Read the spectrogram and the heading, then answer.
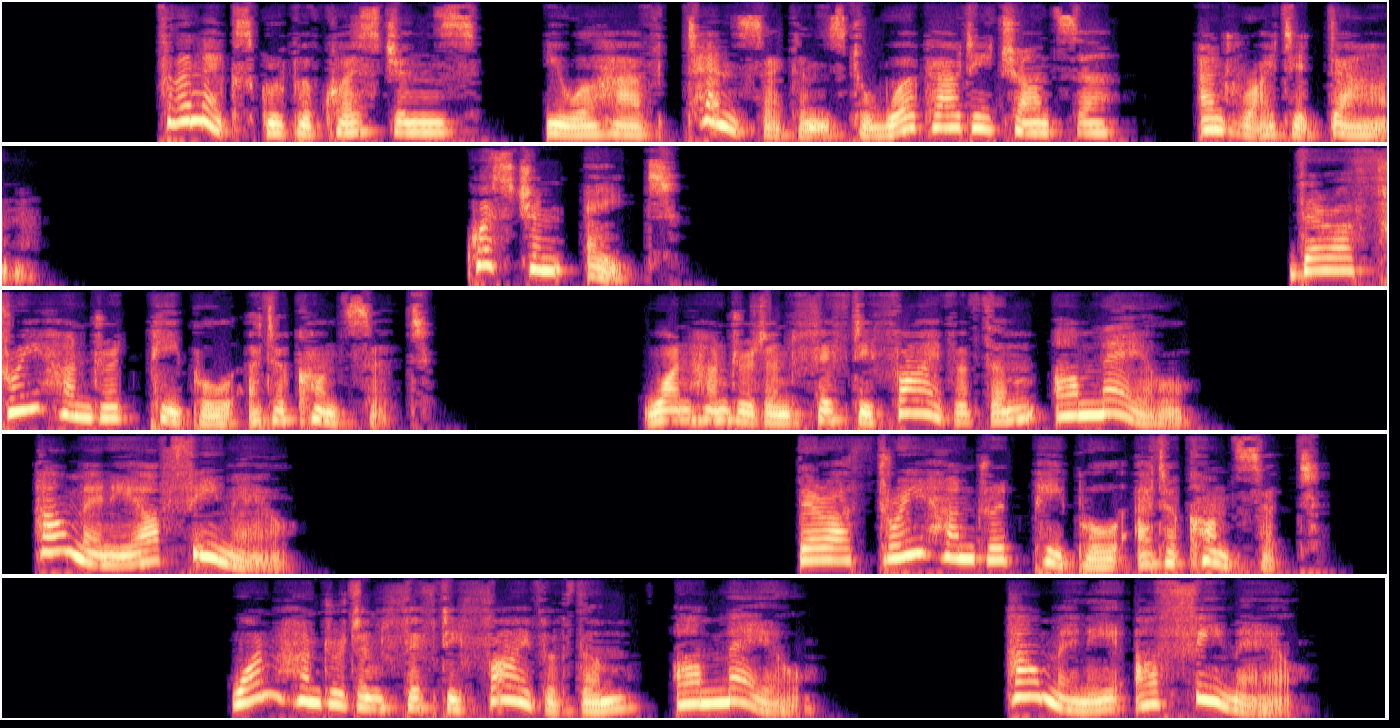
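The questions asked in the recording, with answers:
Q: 155 of them are male. How many are female?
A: 145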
